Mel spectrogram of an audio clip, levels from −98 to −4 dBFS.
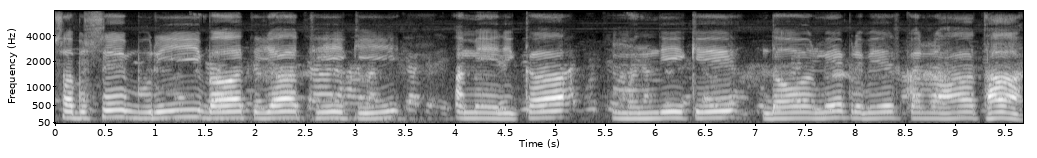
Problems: none marked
